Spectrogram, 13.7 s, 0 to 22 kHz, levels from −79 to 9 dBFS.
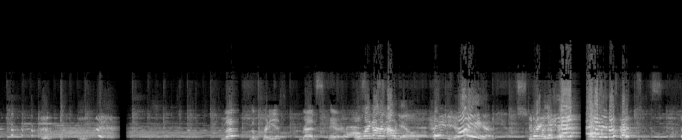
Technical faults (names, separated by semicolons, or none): AAC frame loss with concealment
